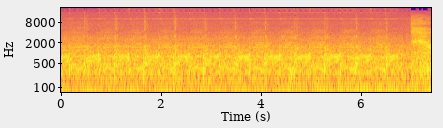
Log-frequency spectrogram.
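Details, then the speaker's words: Unimom Opera Plus hospital-grade electric breast pump in massage mode at its higher cycle setting (up to 100 cycles/min). It makes a quiet, regular mechanical pulsing about 100 cycles a minute with a soft hum. "I'm going to let you hear how quiet this pump is in massage mode you might not even be able to hear that and that's in its and it's higher cycle setting we can turn the vacuum up and then the pump does get a little bit louder"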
